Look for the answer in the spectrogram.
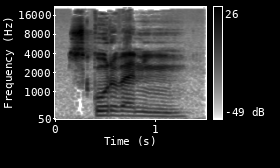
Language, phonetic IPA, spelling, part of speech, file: Czech, [ˈskurvɛniː], zkurvený, adjective, Cs-zkurvený.ogg
- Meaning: fucking, damned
